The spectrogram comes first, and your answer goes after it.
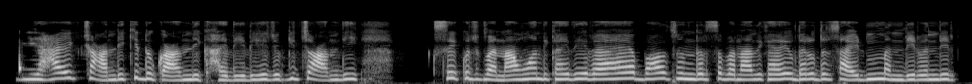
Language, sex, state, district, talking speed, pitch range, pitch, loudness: Hindi, female, Uttar Pradesh, Hamirpur, 190 wpm, 225-255 Hz, 240 Hz, -17 LUFS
